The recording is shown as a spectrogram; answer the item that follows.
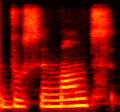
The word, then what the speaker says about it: doucement: personnes qui vont avoir envie de prononcer le -t à la fin qui est muet et donc doucement, fortement, etc.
